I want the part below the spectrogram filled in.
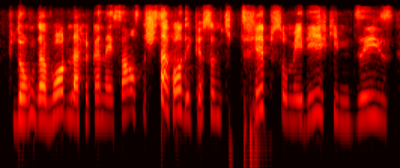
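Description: An author with a Québécois French accent chats casually as a podcast guest, talking fast in a slightly high, somewhat bright voice. She rambles, corrects herself, and restarts often. The recording is dry, with no room sound.

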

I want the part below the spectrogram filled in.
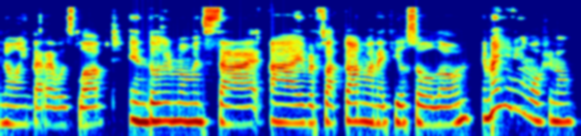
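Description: A woman's voice: mid-range voice, rough recording. A young woman from New York, a podcast host, chatting in a casual storytelling monologue and acting out the dialogue as she goes. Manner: chatty and animated, quotes people in dialogue. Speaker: podcast host and mental health coach.

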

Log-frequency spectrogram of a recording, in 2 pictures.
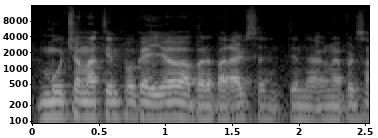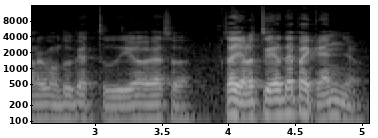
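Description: Low-voiced quick musician. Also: male voice, steady tone, a bit bright. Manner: brash teasing, swearing. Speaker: musician, podcast guest. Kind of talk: casual podcast chat.

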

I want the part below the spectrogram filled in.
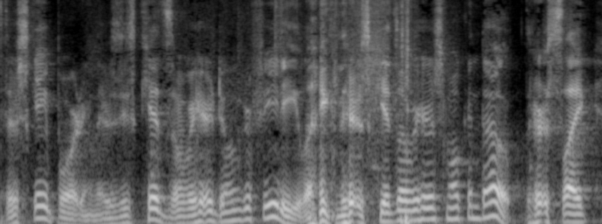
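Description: This New Yorker in his fifties has a fairly low, slightly rough voice. He's a guest recounting his life story, rambling casually with frequent laughter, lots of fillers, and plenty of restarts.

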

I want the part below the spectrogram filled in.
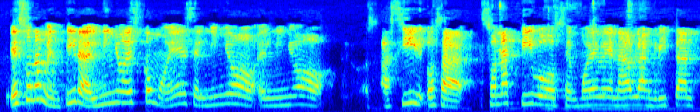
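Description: A woman's voice: fairly high pitch, moderate pace, fairly bright tone. A woman, co-hosting a casual chat and giving firm, earnest opinions on parenting. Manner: earnest, opinionated, explains firmly. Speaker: podcast co-host. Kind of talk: casual chat about motherhood.

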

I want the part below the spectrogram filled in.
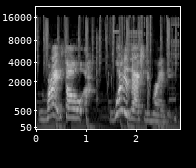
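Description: A woman's voice: high voice, big pitch swings, measured pace, pushed and bright, soft background music. A woman hosting a podcast in a casual, chatty, informal and slangy way. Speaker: podcast host.

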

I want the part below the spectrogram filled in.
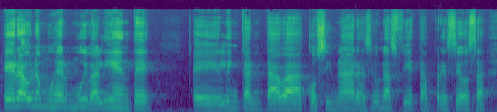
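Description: Older Dominican woman reminiscing haltingly. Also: mid-range voice, fairly even intonation, darkish tone. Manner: halting, with many fillers, restarts and laughs. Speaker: guest singer. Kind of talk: reminiscing interview talk.

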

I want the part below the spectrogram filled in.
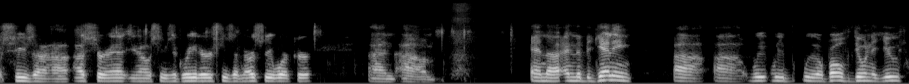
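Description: A man's voice: fairly high pitch, a little mellow, no echo, lo-fi sound. A middle-aged man, a church usher and youth minister, telling his story in a rambling casual way full of fillers. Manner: rambling, many fillers and "you know what I mean". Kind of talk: casual testimony interview.

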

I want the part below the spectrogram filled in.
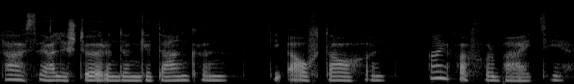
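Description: A woman leads a guided meditation in a hushed, half-whispered spa voice. Her tone is husky and breathy, with very little melodic movement. She gives soothing instructions slowly, leaving generous pauses between phrases. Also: medium pitch, fairly even intonation.

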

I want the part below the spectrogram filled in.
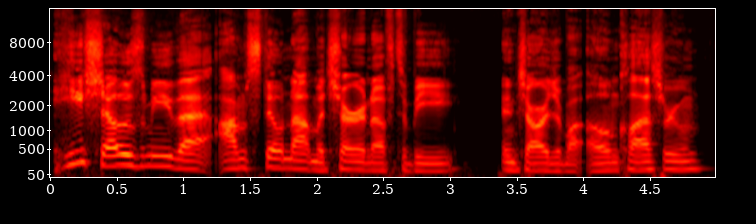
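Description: In a relaxed podcast conversation, a male co-host who works as a special education teacher shares slangy stories from his job, frequently starting over mid-thought. His mid-range voice is smooth and a bit bright at a moderate pace, with dry, clean studio sound.

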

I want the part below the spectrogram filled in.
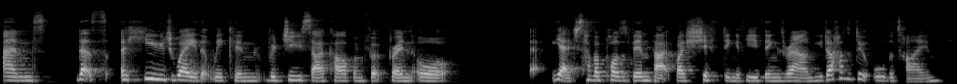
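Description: Low-voiced woman speaking as an earnest podcast guest. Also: normal speed. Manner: thoughtful and earnest, with fillers and restarts. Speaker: guest, app founder. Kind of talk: casual conversational interview.

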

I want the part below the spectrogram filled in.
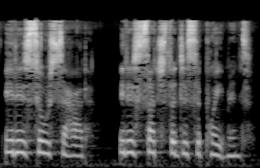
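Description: A woman's voice: fairly high pitch, steady tone, brisk, mellow, slightly rough. A woman reading aloud and voicing a vain, theatrical mother mouse with a French accent. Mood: melodramatic. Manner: theatrical, sighing, self-pitying.

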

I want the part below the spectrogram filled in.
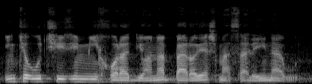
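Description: Low-voiced man narrating an audiobook. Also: slight background noise.

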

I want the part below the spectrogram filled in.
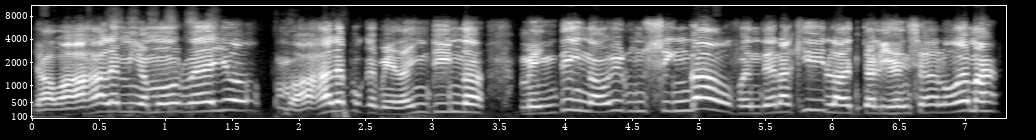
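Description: A man calling in to a live audio room, confronting another speaker with mock-affectionate jabs and often dropping his voice low. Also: brisk, few pauses, pushed and bright, no echo. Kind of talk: heated confrontation. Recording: dry, lo-fi stream audio.

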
